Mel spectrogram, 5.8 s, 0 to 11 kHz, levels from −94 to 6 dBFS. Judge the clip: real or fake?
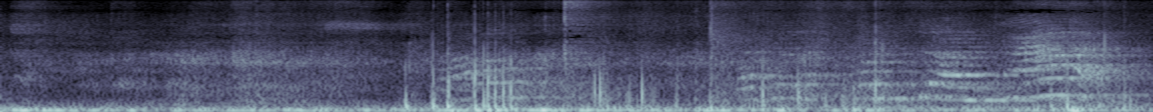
real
